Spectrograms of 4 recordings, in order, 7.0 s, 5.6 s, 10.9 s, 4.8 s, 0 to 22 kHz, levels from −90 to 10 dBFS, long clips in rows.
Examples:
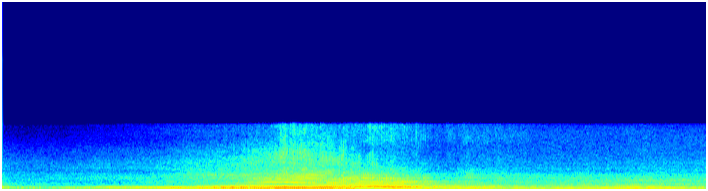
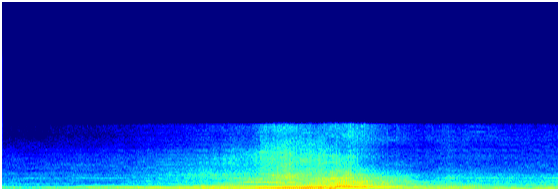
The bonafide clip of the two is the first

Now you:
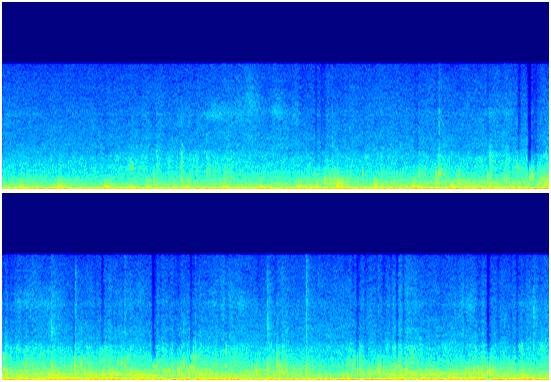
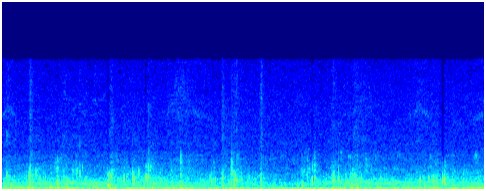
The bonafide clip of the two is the second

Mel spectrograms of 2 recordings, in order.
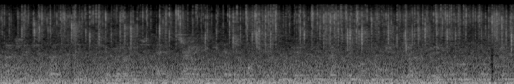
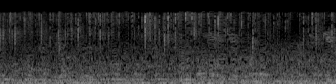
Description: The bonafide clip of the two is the second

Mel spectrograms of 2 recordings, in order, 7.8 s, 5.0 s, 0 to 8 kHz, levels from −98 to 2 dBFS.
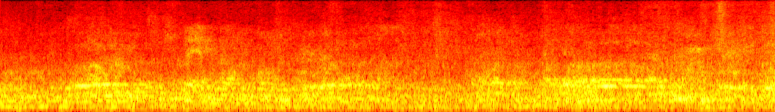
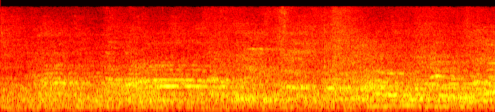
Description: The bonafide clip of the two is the second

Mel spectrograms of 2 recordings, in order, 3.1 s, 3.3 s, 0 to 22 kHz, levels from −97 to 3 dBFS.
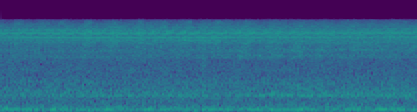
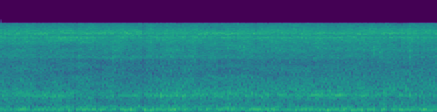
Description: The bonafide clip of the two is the first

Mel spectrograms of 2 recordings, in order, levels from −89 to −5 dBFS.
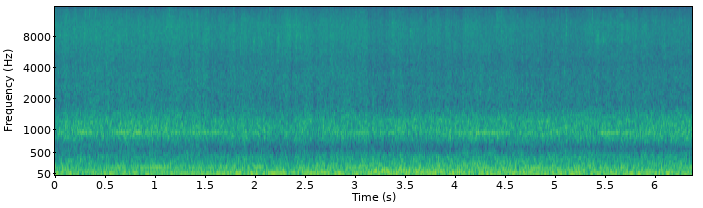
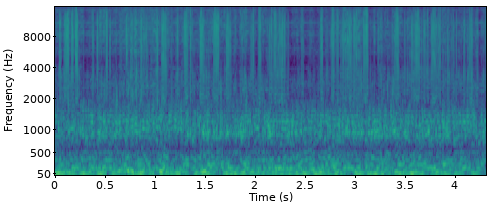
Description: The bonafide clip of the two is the first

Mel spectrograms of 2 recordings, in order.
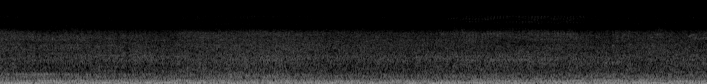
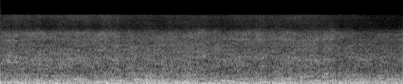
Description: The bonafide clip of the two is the first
